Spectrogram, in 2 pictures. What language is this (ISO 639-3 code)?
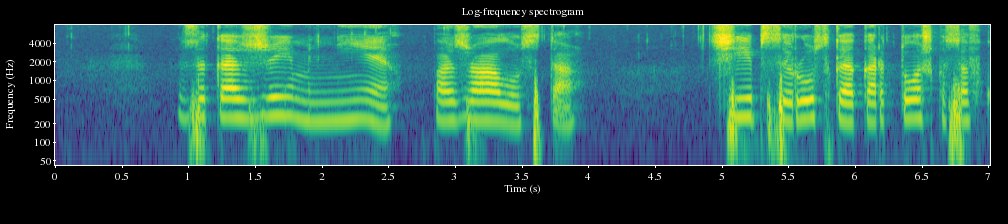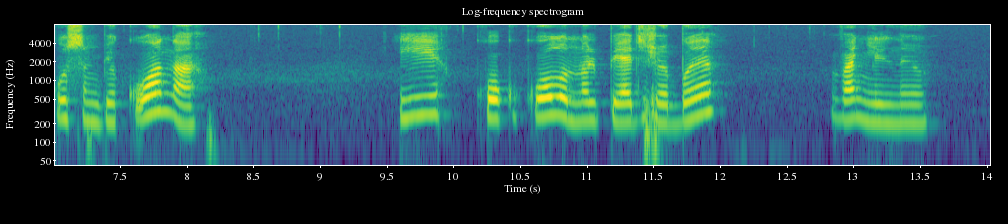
rus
